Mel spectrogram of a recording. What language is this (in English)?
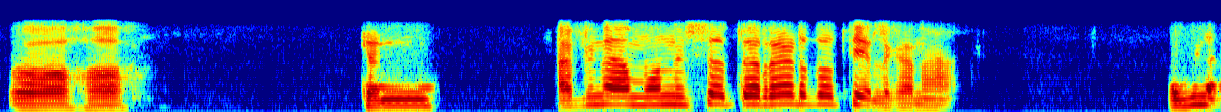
Santali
